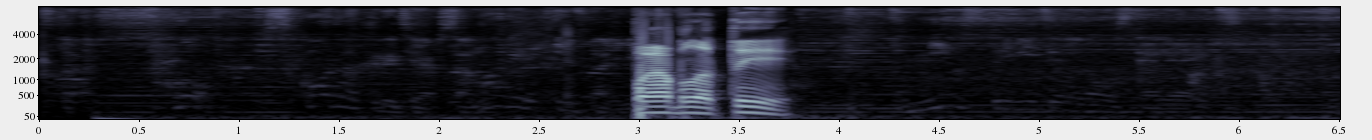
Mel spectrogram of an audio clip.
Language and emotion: Russian, angry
